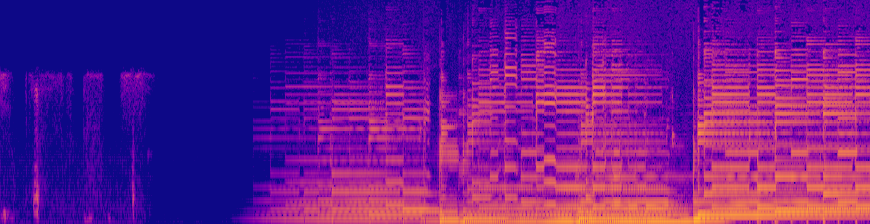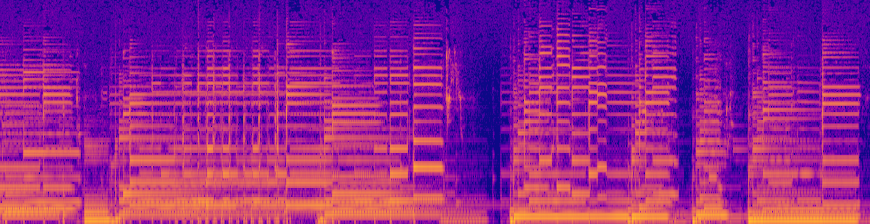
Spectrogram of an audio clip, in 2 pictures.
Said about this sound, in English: Here comes the music now.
